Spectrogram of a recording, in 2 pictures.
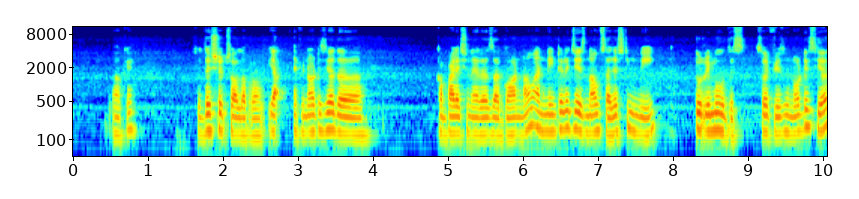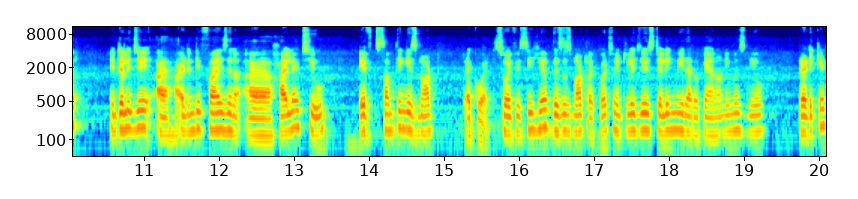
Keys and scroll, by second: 0.1 ctrl+alt+super+;.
